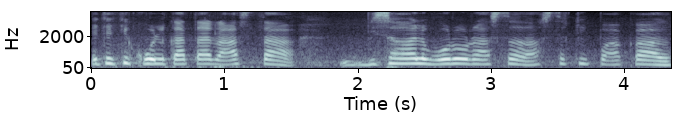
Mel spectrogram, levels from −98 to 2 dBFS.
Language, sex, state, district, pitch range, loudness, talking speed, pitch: Bengali, female, West Bengal, Dakshin Dinajpur, 225-255 Hz, -17 LUFS, 125 wpm, 245 Hz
